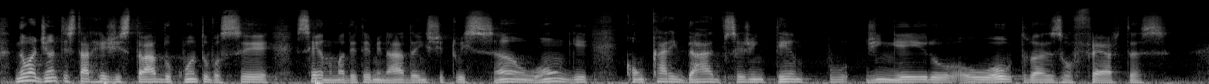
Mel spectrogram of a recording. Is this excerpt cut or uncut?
cut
